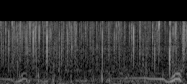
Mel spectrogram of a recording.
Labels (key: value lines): label: biophony, cascading saw
recorder: SoundTrap 600 or HydroMoth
